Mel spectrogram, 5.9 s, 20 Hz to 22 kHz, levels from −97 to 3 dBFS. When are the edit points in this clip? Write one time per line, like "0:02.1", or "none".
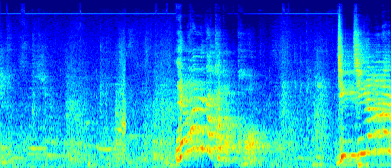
0:01.9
